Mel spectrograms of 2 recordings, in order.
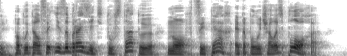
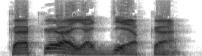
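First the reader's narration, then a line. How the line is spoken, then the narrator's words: Growling outburst. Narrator (Russian): не выдержал рычащий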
